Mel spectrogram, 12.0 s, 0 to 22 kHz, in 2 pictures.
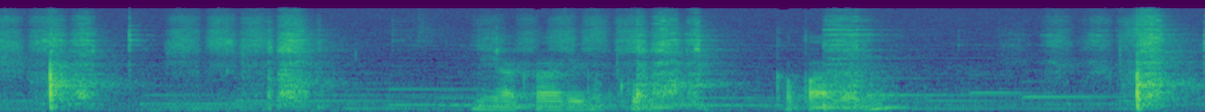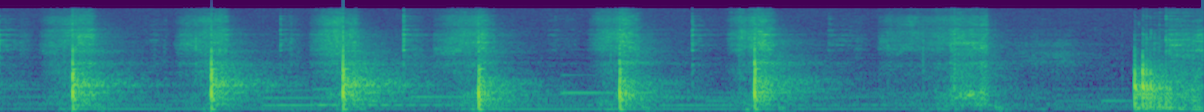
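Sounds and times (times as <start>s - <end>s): knife slicing on chopping board: 0.2s - 1.6s, 5.6s - 11.1s.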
